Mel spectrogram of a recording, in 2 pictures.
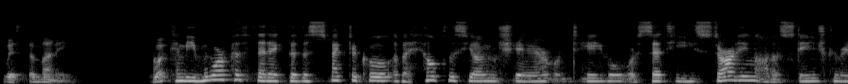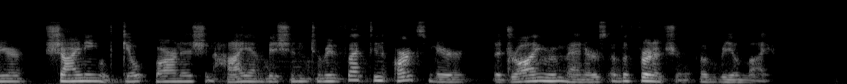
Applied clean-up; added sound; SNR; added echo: neural mask model DeepFilterNet 3.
